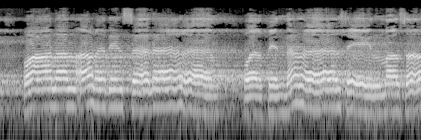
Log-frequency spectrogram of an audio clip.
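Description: Coptic liturgical chant sung by men's voices: long, ornamented melismatic notes that waver in pitch, with short breaks between phrases.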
